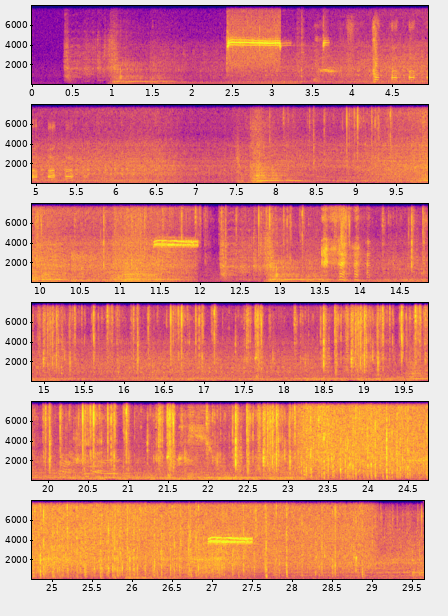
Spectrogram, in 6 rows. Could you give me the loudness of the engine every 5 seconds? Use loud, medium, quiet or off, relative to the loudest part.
medium, loud, loud, medium, medium, medium.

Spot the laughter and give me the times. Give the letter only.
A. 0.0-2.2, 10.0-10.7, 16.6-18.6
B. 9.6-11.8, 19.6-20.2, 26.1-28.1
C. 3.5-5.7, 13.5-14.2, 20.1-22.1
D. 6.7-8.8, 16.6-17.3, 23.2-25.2
C.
